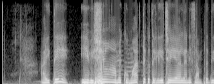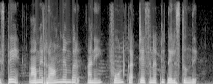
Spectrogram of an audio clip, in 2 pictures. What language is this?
Telugu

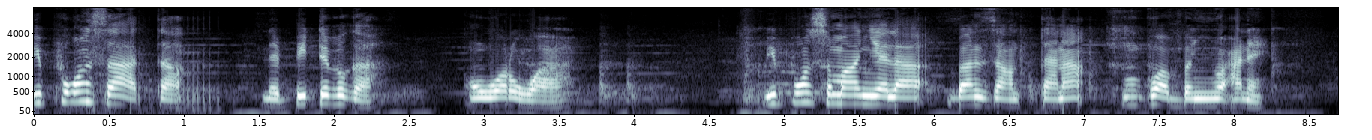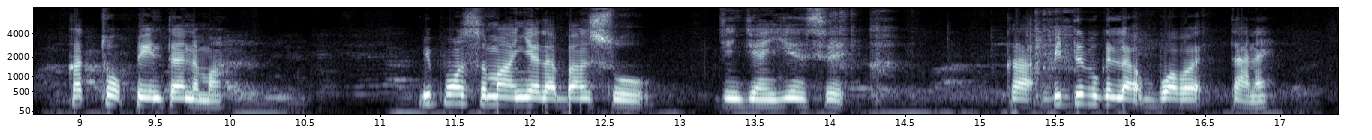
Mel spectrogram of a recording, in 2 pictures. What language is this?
Dagbani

